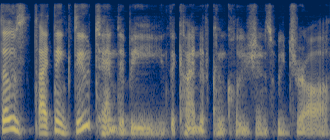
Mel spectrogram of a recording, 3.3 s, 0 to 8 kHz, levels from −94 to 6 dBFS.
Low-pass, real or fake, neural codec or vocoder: 7.2 kHz; fake; vocoder, 22.05 kHz, 80 mel bands, HiFi-GAN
